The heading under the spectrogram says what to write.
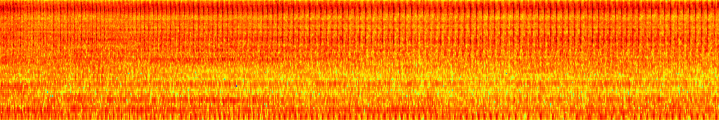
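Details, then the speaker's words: Yamaha Vega RR that keeps stalling, already disassembled without a cure: single-cylinder idle with a steady metallic metal-on-metal tick on each firing pulse, loudest on the right side, softer on the left and at the head; rod knock. "kita dengarkan kreteknya ya di sebelah sini itu kenceng banget ya di ujung bagian sini itu kenceng banget kemeleteknya ini terkadang hilang ya kempleteknya ini terkadang jelas banget bahwa dia itu besi ketemu besi ya"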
